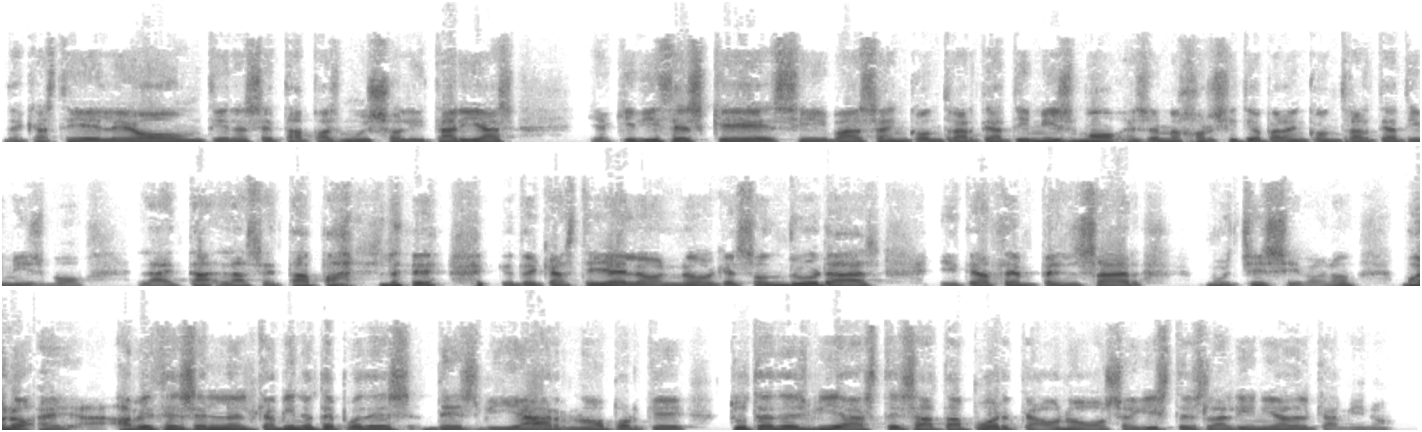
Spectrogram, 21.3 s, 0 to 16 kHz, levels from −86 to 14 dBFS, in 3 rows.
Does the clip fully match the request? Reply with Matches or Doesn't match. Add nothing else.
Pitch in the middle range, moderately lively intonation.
Matches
